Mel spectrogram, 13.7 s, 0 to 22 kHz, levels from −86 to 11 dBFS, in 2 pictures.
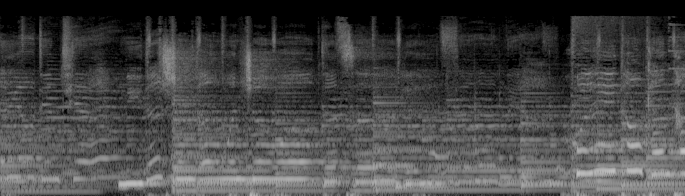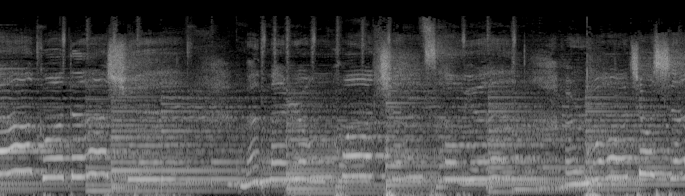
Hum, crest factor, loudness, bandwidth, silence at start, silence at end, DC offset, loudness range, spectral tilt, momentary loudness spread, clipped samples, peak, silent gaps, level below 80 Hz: none; 16 dB; -22 LUFS; 15.5 kHz; 0 s; 0 s; under 0.1%; 4 LU; -3.5 dB/octave; 10 LU; under 0.1%; -6 dBFS; none; -40 dBFS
